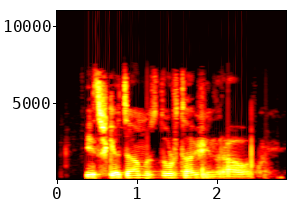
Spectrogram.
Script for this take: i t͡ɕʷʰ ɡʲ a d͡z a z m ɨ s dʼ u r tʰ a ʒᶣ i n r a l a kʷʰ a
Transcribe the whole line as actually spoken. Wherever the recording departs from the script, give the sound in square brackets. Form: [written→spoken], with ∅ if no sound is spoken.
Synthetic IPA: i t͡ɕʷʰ ɡʲ a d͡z a [z→∅] m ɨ [s→z] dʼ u r tʰ a ʒᶣ i n r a l a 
